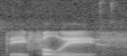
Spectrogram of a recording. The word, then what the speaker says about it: DeFelice: Well, I say it DeFelice. – That's what I said. – And the reason I say it that way is because my grandfather, who came from Italy, said it that way.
